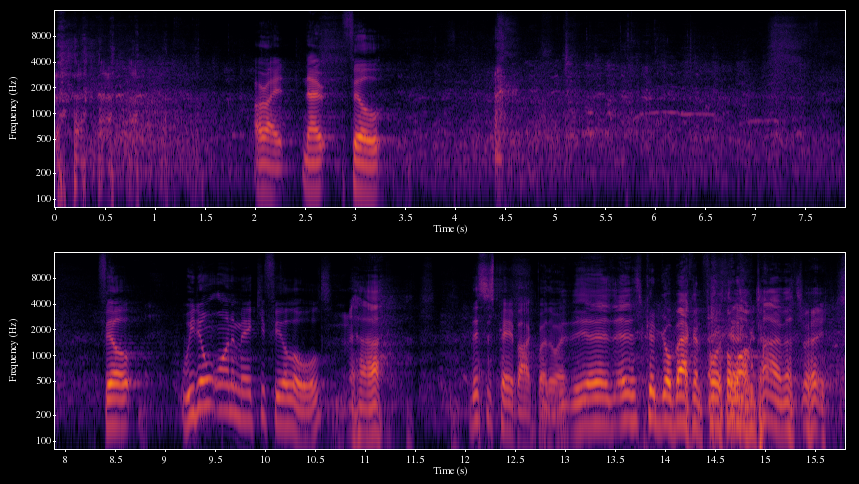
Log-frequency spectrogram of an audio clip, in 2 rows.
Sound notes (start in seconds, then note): 0.0 laugh; 3.6 laugh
